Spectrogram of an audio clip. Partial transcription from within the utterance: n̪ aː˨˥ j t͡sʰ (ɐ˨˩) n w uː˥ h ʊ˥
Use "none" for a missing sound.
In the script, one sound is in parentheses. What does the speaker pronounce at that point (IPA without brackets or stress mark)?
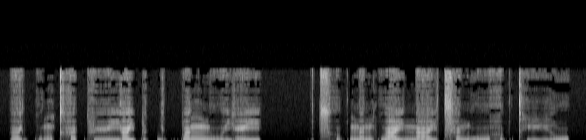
ɐ˨˩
